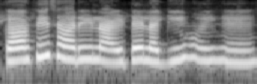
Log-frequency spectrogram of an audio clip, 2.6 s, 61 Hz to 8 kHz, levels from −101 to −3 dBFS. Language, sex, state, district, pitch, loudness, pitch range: Hindi, female, Madhya Pradesh, Bhopal, 245 Hz, -14 LUFS, 230-260 Hz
